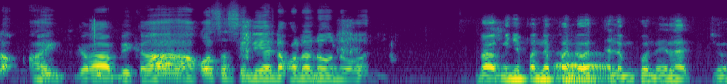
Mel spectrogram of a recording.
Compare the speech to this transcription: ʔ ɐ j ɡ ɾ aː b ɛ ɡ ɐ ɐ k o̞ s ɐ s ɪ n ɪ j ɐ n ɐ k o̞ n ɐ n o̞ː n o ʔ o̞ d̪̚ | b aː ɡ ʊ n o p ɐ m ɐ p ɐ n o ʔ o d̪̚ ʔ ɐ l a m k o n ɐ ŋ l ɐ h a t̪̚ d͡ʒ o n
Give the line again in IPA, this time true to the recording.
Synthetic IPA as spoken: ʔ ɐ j ɡ ɾ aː b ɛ k ɐ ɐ k o̞ s ɐ s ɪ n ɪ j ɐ n ɐ k o̞ n ɐ n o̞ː n o ʔ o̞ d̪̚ | b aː ɡ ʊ ɲ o p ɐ n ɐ p ɐ n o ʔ o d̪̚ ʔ ɐ l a m k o n ɐ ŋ l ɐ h a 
